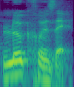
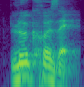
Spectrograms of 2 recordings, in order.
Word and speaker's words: Le Creuset: a in french and s between two vowel sounds sounds like z and of course the french is also here so get ready to practice le crosse that will be it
